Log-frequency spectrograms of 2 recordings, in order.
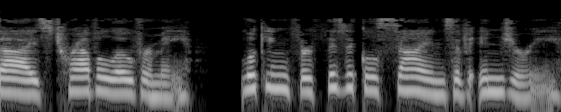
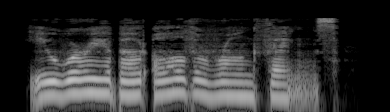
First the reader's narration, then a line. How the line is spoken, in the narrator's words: he mumbles, mostly to himself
